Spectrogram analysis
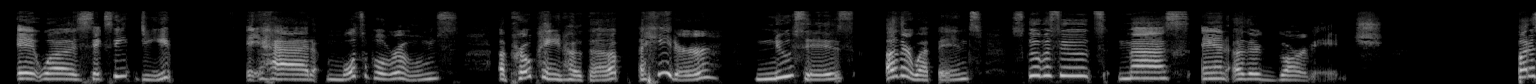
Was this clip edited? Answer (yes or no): yes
